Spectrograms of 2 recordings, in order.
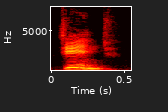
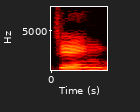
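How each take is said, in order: First: The word ends with a j sound. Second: The word ends with a hard g. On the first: The speaker calls it right. "ज" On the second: The speaker calls it wrong. "ना कि चेंग पढ़ेंगे"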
